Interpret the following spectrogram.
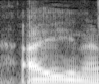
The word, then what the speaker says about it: iENA: Ε τώρα βάλαμε στον τίτλο από τη Θεσσαλονίκη στην και ρωτούσα πώς προφέρεται. Αη ήνα Αίνα. Ναι. Έτσι την προφέρουν στη Γερμανία.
